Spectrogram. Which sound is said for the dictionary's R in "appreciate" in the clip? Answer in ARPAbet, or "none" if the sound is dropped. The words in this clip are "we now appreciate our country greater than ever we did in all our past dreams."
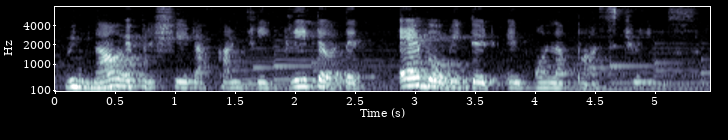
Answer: R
